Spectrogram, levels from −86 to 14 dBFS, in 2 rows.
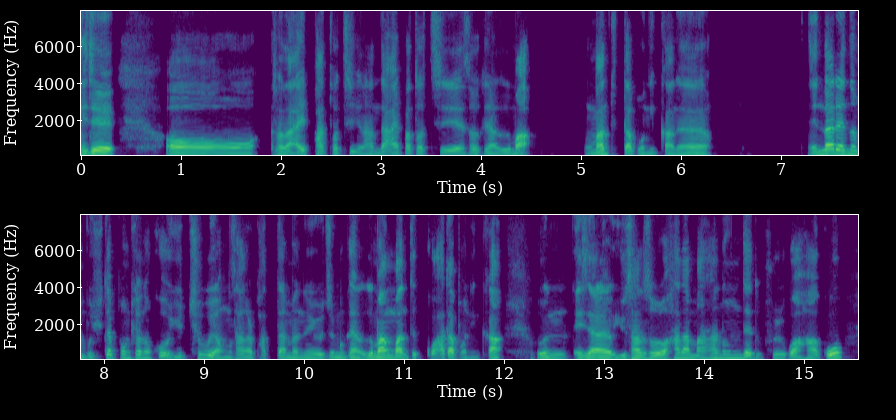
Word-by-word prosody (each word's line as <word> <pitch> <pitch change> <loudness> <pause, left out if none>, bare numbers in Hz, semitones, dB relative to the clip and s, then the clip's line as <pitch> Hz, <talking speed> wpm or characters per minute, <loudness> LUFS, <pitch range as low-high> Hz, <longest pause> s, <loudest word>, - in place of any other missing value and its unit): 이제 130 -1 +8 0.5
어 110 -2 +3 0.2
저는 130 -1 -2
아이팟 120 +2 -1
터치긴 155 -2 -8
한데 145 +2 -6
아이팟 105 +1 -3
터치에서 125 -3 -5
그냥 105 -2 -6 0.8
음악만 150 +6 +3
듣다 150 -7 -1
보니까는 105 -1 -4 1.0
옛날에는 195 +4 +5
뭐 110 - -10
휴대폰 180 +6 -4
켜놓고 165 -6 -3
유튜브 160 +11 -5
영상을 110 +2 -4
봤다면은 100 -2 -6
요즘은 105 +3 -5
그냥 105 -3 -1
음악만 140 +2 +6
듣고 - - -6
하다 - - +2
보니까 100 -2 -1 0.3
운 125 +2 -2
이제 110 -1 0 0.3
유산소 145 +5 +2
1 165 +3 0
만 145 -1 -4
하는데도 165 -5 -2
불구하고 120 - +2
125 Hz, 315 characters per minute, -24 LUFS, 110-150 Hz, 1.0 s, 이제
